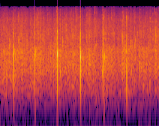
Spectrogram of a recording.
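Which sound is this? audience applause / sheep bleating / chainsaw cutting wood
audience applause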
